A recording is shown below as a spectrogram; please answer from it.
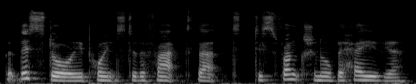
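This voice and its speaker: A woman reading an audiobook as narrator, in a measured, literary style. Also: lowish voice, darkish tone.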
